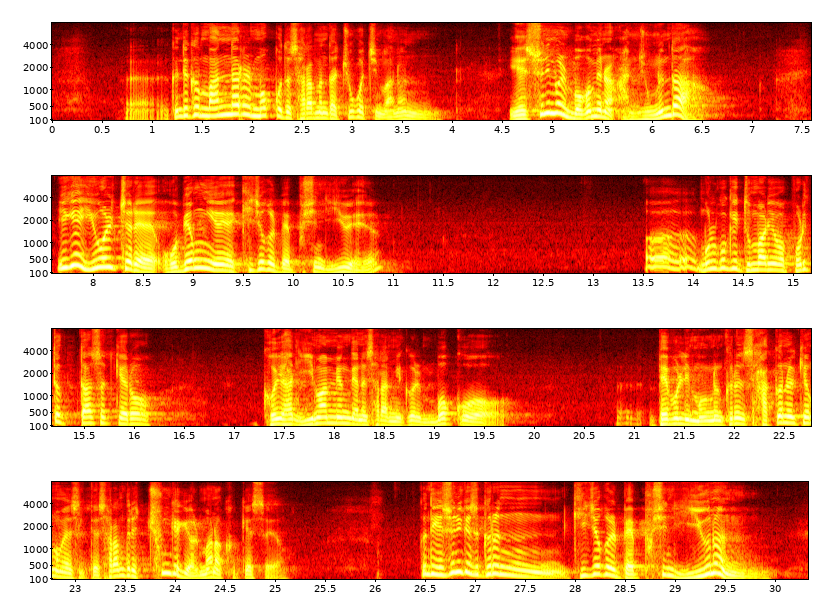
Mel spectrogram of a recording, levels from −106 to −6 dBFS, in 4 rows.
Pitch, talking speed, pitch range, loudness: 180 Hz, 250 characters per minute, 150-235 Hz, -17 LUFS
